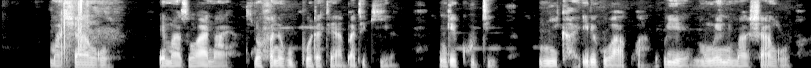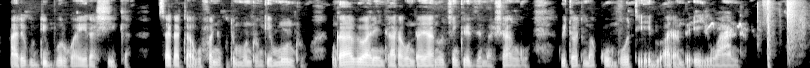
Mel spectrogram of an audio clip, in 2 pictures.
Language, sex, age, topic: Ndau, male, 18-24, health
